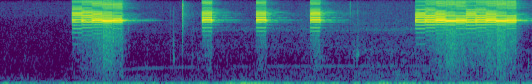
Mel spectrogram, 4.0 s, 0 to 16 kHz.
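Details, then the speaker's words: Castle Creations Cobra 10A ESC on the bench with an 1800 KV 540 outrunner motor: high-pitched power-up melody, one long tone, three short beeps, another long tone, clean and even; the ESC arms normally. "I kind of like the new startup sound it's still essentially the castle startup sound but it's kind of like it's got a crispness to it oomph if you will that I really like"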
